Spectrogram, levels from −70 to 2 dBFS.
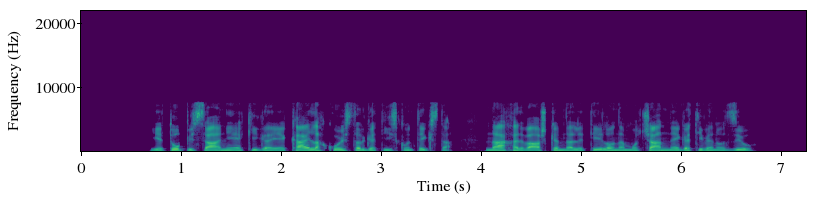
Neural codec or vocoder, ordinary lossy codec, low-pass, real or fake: codec, 16 kHz, 4.8 kbps, FACodec; none; none; fake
